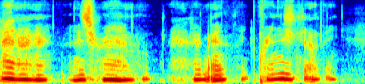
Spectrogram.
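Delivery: quiet, hazy, mumbled voice. Do your impression of him being asked about his favorite season, imitating a mumbler. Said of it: "this is my impression of him".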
